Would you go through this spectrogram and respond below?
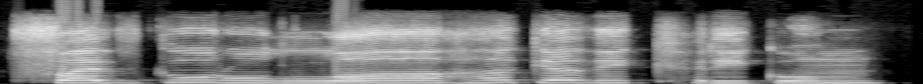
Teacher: فا کو ہم نے دال کے ساتھ ملا دینا ہے، حمزۃ الوصل ہمارا ڈراپ ہو جائے گا، دال باریک نرمی سے ادا کرنا ہے، کاف بھی باریک ادا کرنا ہے، اور را ہمارا ہیوی پورا ادا کریں گے، اللہ کا جو لام ہے یہاں پہ ہیوی موٹا ادا ہوگا، را کو ہم نے لام کے ساتھ ملا دینا ہے، حمزۃ الوصل ہمارا ڈراپ ہو جائے گا۔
